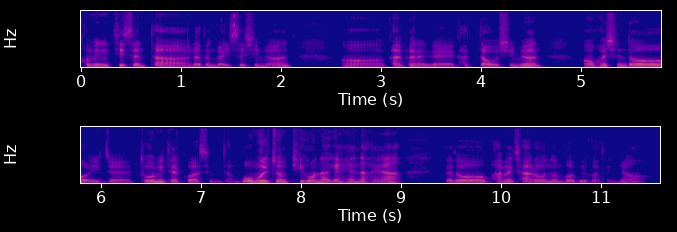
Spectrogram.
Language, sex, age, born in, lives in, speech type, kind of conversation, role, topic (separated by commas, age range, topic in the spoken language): Korean, male, 45-49, South Korea, United States, conversation, advice, advisor, 매일 같은 시간에 잠들려면 어떻게 하면 좋을까요?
